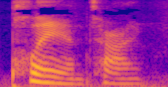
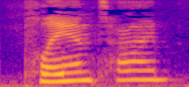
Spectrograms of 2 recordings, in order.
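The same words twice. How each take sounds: First: PLAN TIME lower, falling to a settled statement; agreeing. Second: PLAN TIME higher with a rising question tune. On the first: Rapunzel confirms the scheme to Flynn, agreeing. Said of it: "Rapunzel agreed". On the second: Flynn checks the scheme with Rapunzel, questioning. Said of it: "asked Flynn". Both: A narrator's reading.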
